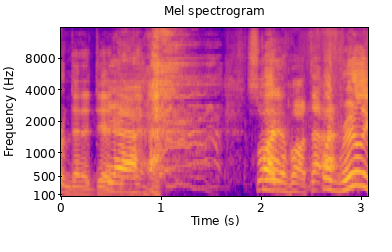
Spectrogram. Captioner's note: laughs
